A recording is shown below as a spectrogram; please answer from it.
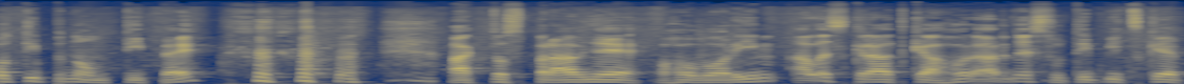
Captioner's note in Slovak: smiech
